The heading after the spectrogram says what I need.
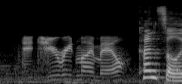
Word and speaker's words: Kunsel: Kunsel is how pronounces it.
